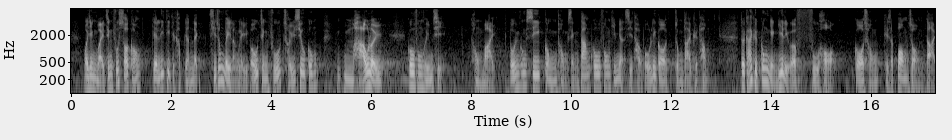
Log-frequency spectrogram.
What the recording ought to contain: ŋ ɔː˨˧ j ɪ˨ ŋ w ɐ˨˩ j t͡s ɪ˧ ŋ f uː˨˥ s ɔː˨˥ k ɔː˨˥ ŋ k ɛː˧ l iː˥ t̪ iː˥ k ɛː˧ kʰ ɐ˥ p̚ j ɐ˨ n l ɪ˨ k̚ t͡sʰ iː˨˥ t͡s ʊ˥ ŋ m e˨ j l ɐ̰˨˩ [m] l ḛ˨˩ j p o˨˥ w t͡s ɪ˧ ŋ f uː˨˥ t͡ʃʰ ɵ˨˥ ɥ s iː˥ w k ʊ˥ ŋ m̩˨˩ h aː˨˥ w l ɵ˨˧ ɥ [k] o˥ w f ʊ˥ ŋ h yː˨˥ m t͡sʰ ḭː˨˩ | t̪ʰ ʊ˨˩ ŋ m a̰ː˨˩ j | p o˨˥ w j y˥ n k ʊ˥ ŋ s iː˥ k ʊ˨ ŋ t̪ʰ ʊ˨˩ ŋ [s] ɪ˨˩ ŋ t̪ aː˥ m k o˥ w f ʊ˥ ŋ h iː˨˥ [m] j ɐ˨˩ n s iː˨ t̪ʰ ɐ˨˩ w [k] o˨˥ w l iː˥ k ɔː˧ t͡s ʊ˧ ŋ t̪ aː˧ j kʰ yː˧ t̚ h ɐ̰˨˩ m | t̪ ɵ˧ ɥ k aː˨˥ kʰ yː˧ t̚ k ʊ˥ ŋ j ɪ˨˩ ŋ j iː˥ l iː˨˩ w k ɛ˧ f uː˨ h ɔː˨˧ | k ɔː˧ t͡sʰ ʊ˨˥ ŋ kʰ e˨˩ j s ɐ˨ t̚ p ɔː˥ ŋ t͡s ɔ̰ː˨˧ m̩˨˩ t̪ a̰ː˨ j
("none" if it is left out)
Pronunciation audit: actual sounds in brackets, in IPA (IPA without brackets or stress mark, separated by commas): ŋ, k, s, m, p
